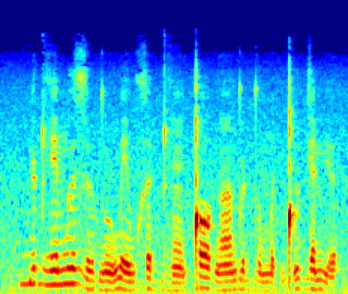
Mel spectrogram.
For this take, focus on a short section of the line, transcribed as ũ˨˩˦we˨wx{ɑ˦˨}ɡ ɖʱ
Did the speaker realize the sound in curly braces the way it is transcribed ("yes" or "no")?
no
